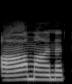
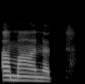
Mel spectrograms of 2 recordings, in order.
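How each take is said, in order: First: The first vowel is drawn out long. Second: The first vowel is short. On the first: The speaker calls it wrong. "इसको आमानत नहीं हम कहते" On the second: The speaker calls it right. "अमानत होता है"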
